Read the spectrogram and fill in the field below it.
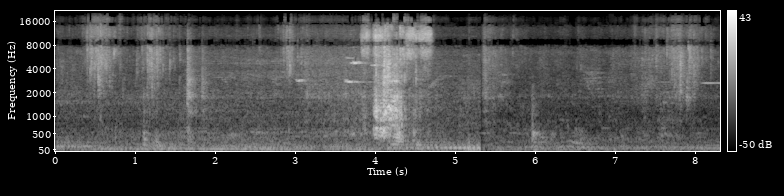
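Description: Water splashes and runs over a Freedom scooter being washed outdoors, a steady wet wash with a louder gush near the middle and no talking.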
